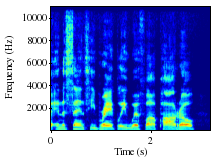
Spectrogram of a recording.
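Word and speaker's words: פרעה: In the Hebrew context, as we have in the scripts, is paro, or sometimes pointed as pharo, great house, right?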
